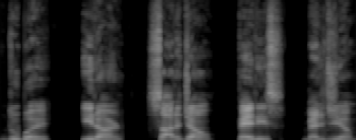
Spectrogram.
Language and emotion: Goan Konkani, neutral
